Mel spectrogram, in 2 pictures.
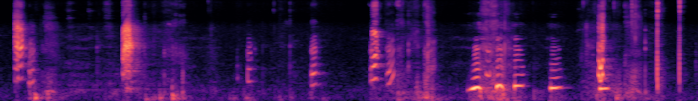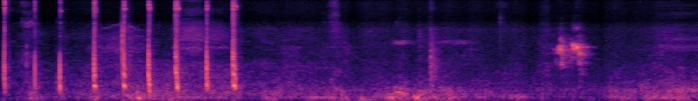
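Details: A Pekingese puppy gives a cluster of short, high yelps and whimpers partway through, followed by a quick run of sharp, evenly spaced clicks and then quieter rustling.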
